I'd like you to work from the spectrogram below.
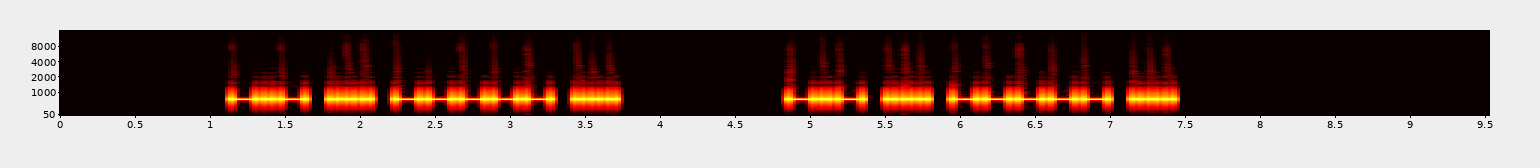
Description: Morse code, heard as a keyed tone, about 22 wpm, 700 Hz. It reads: KS0S KS0S
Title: USA Call Signs - 4 Characters - Repeated 2x - 22wpm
